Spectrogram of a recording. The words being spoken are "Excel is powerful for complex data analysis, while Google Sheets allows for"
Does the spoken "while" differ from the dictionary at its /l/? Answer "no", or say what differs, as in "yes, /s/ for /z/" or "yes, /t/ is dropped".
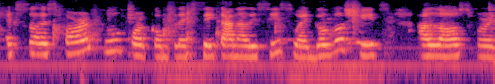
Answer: yes, /n/ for /l/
